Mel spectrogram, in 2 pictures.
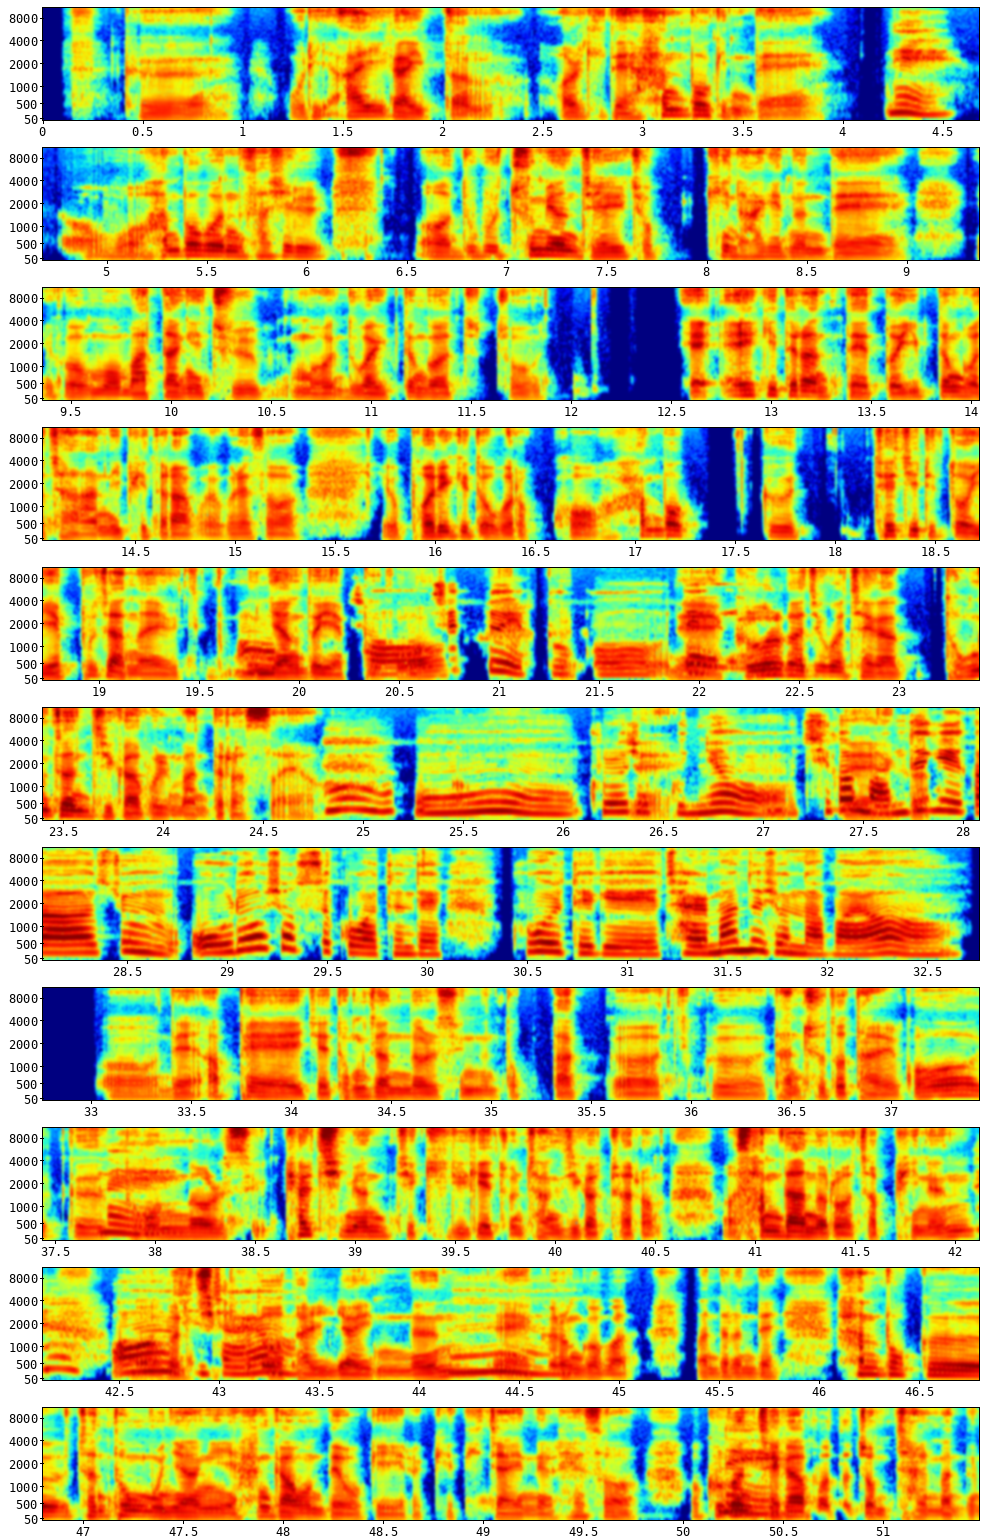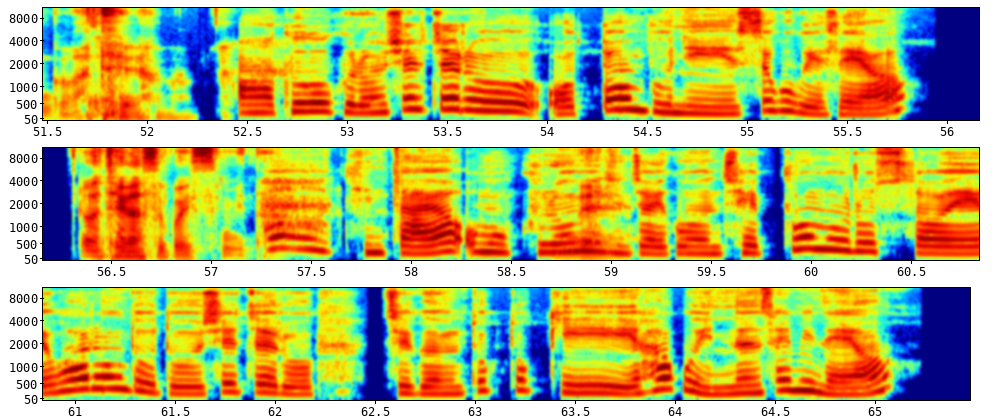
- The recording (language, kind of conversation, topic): Korean, podcast, 플라스틱 쓰레기를 줄이기 위해 일상에서 실천할 수 있는 현실적인 팁을 알려주실 수 있나요?
- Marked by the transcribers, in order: teeth sucking; tapping; gasp; gasp; laughing while speaking: "같아요"; gasp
